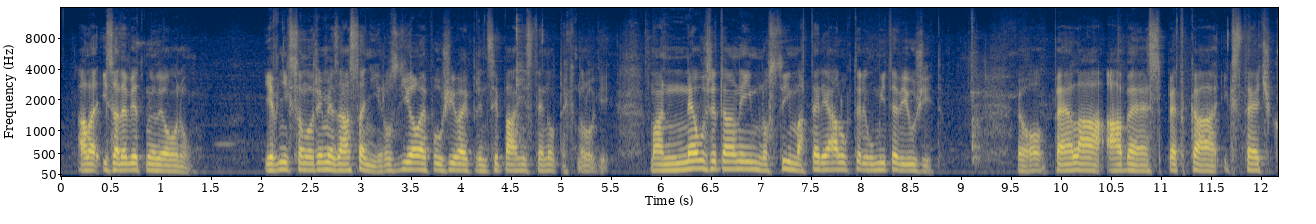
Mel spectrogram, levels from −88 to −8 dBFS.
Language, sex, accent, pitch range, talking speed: Czech, male, native, 125-145 Hz, 140 wpm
